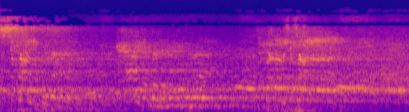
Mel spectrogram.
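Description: Stadium crowd chatter: many voices talking at once in the stands of a packed football stadium.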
